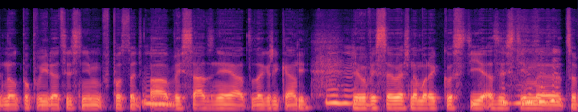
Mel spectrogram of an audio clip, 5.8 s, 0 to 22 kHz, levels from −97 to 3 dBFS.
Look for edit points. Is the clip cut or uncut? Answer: cut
